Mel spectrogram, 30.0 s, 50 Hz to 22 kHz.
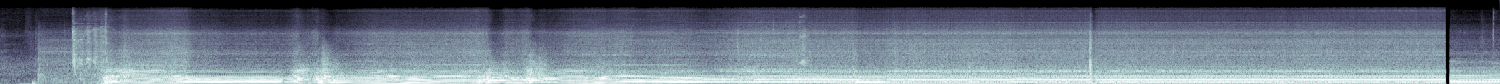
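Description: Ford Focus ST's 2.0-litre turbocharged four-cylinder engine starting about two seconds in, its revs shifting up and down at first, then running steadily at idle. A few sharp clicks come over it.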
